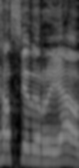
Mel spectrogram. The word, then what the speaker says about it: Hacienda Real: It's supposed to be Hacienda Real. That's how you pronounce it.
